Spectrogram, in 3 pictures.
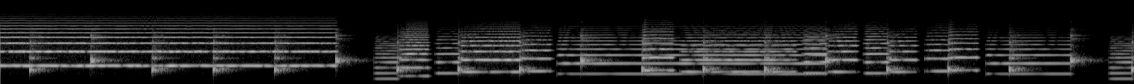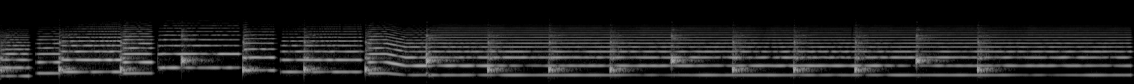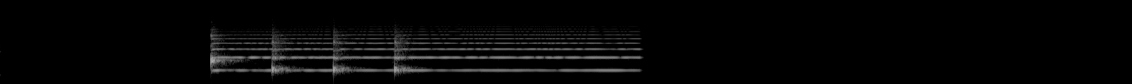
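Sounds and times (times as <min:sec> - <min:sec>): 
trumpet playing jazz tune: 0:00.0 - 0:22.7, 0:24.8 - 0:29.1.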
